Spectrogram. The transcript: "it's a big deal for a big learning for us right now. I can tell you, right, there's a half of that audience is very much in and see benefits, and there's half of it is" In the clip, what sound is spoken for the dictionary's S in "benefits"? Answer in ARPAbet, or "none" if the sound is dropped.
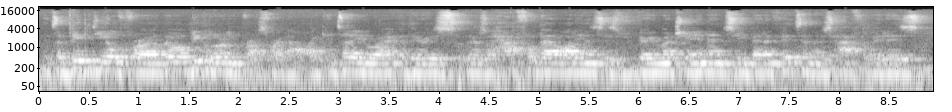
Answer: S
